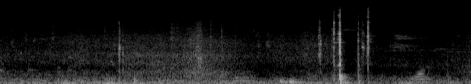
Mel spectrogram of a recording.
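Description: A staple gun snaps sharply.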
